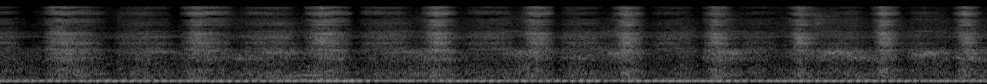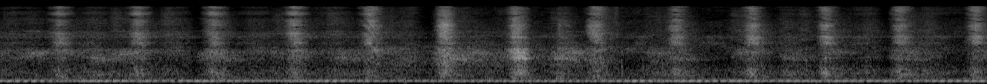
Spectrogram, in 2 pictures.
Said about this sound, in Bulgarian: А сега малко по-бързо ускори, до ритъма на бастрика дишане.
